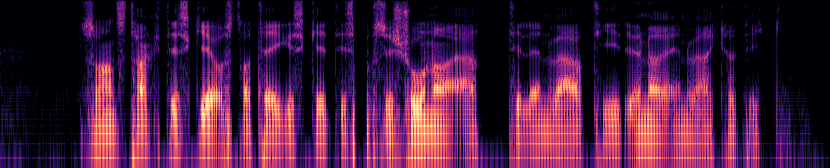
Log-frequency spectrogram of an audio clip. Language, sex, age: Norwegian, male, 19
